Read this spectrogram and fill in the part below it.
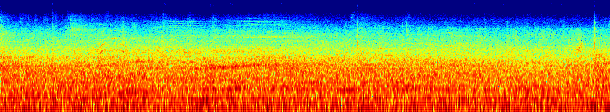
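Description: A Singapore MRT train rumbles past with a steady, continuous roar of wheels and carriages, while voices talk faintly underneath.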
